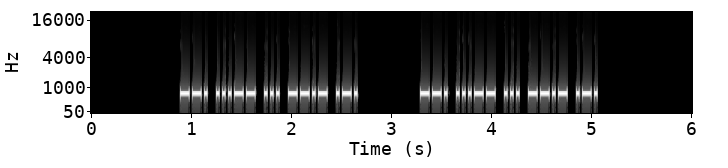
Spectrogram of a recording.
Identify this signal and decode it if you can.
Morse code, heard as a keyed tone, about 37 wpm, 700 Hz. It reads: G3SQR G3SQR
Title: DXCC-100 Call Signs - 5 Characters - Repeated 2x - 40wpm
